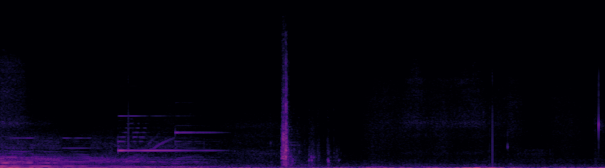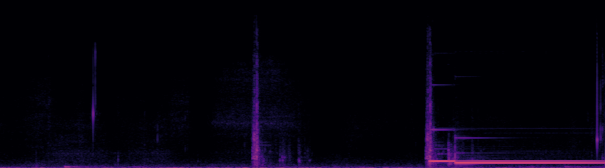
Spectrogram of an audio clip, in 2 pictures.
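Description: A doorbell-style ding-dong chime from the Danganronpa video game, a bright two-tone ring near the end of the clip standing out over quiet game background sounds and a few sharp clicks.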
